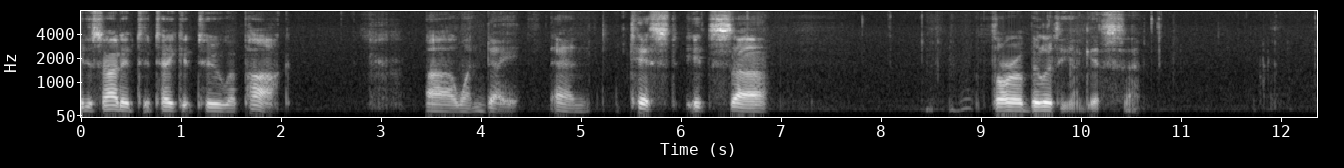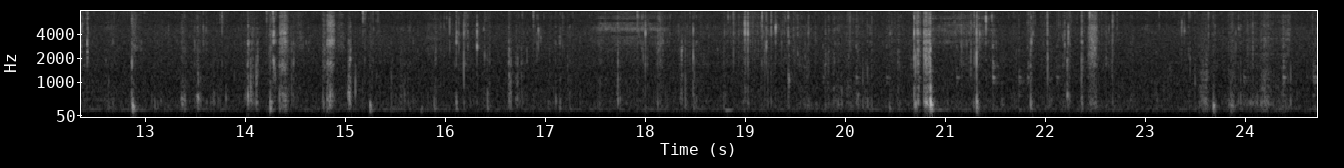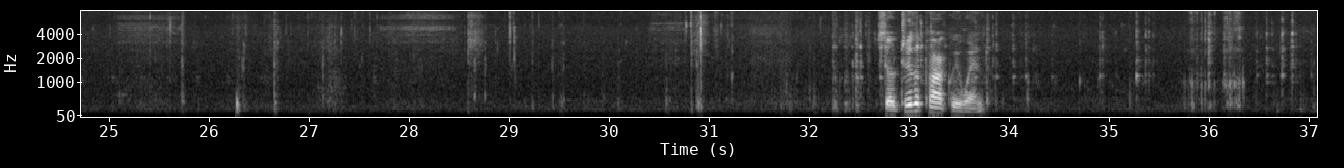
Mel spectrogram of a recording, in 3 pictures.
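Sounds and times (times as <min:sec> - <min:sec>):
person chewing food: 0:11.8 - 0:32.7, 0:33.8 - 0:37.0.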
